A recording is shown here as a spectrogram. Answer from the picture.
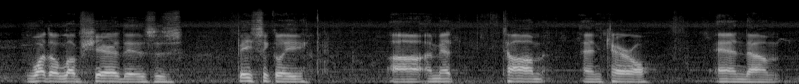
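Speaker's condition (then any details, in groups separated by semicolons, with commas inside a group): ALS; affects hands; cannot hold a knife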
